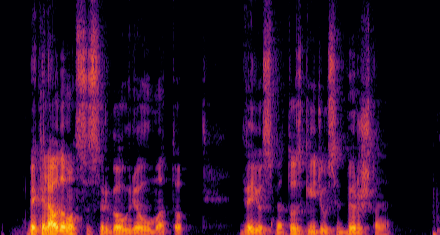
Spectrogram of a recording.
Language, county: Lithuanian, Kaunas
